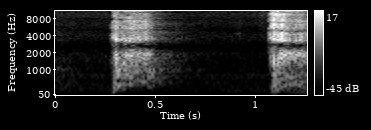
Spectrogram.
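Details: Female long-haired albino chihuahua, first thought to have kennel cough, later diagnosed by a vet with congestive heart failure and now on medication: two harsh, dry, honking coughs; cardiac cough.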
